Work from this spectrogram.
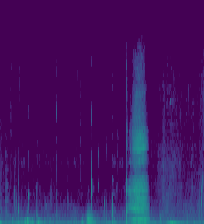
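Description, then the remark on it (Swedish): Mouth noises as someone takes a sip of water: a soft slurp, a breathy gulp and a low swallow, with small wet clicks, heard alone and quietly. “Jag var tvungen att ta mig en klunk här av vatten.”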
